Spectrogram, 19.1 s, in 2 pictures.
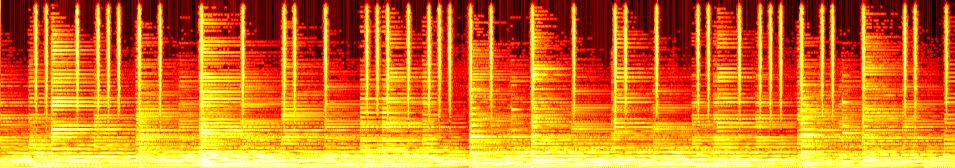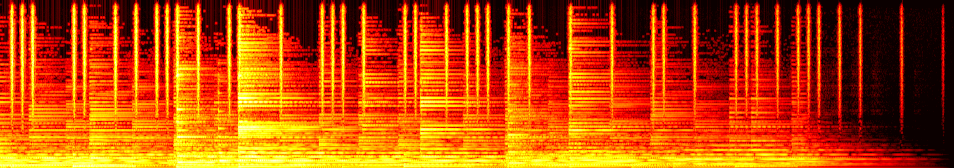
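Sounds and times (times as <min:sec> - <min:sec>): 
folk music: 0:00.0 - 0:18.2.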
